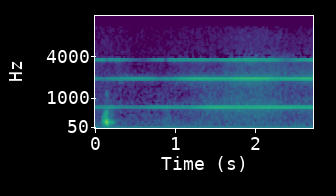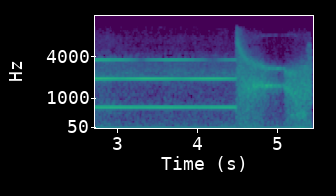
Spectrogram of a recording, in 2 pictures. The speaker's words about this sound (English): I have no bell. Ding. Tanya has a bell.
